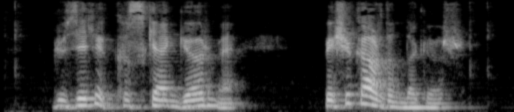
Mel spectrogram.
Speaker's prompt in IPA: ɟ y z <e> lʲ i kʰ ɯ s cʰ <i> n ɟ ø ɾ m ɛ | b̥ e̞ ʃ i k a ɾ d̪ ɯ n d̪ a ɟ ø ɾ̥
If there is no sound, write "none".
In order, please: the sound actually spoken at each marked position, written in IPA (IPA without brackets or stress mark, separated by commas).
e, æ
